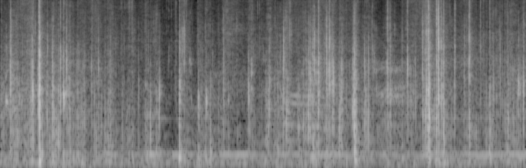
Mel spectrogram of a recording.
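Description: Hot Cheetos snack bag crinkling, with many quick irregular crackles close to the microphone.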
